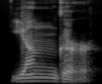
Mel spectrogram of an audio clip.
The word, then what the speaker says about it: younger: So, it's younger with a g sound.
